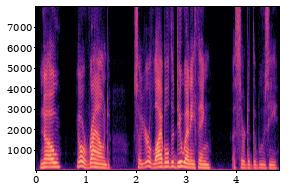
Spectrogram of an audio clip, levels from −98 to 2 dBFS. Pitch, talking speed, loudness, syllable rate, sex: 175 Hz, 150 wpm, -19 LUFS, 5.5 syllables/s, female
